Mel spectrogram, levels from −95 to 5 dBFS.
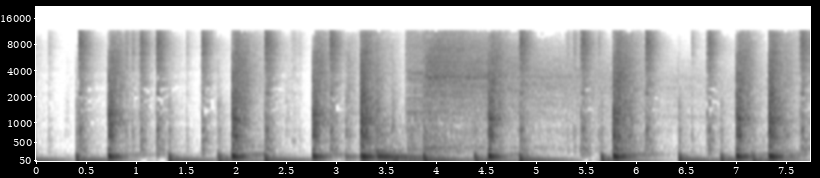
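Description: MP3 compression throughout: the music sounds watery and swirly, with nothing above 11.3 kHz, likely from an encoder starved of bits, which fits roughly 48 kbps.

Hard clipping at 1.96–2.02 s, 3.25–3.31 s, 5.78–5.84 s and 7.01–7.39 s: peaks overdriven by about 8, 13, 9 and 11 dB were cut flat, adding crackle and fuzz.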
